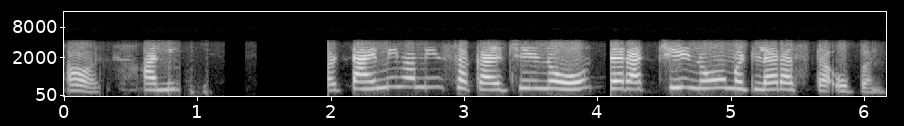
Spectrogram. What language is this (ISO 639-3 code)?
kok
